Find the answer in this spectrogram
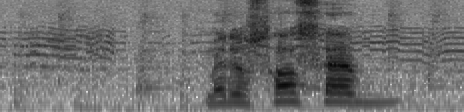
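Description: A man's voice: after a pause of about a second, a short spoken phrase begins.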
